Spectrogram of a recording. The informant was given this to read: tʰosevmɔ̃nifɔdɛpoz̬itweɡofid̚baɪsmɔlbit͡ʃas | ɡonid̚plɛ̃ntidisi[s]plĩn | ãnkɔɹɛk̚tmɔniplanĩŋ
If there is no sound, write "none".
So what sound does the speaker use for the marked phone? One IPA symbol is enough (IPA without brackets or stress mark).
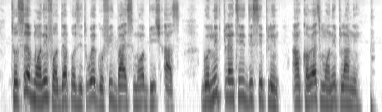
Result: none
